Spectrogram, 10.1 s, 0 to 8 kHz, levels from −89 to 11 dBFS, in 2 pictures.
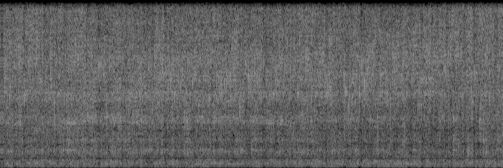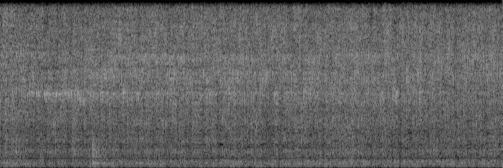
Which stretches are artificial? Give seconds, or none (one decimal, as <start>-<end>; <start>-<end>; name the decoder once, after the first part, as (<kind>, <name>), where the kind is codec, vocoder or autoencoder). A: none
